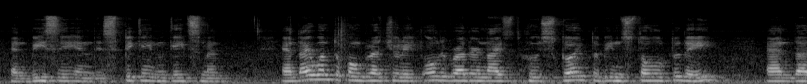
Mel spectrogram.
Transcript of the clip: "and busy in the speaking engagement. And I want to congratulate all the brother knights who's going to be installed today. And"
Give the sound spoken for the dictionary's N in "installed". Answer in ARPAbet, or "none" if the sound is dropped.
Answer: N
